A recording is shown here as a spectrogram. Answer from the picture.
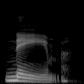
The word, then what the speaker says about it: name: We could take a word like name, N-A-M-E. That in Old English was nama, N-A-M-A, where you actually pronounce that last syllable. That last A over time became an spelled with an E, so you would have nama. And then the spelling got standardized, the final sound got lost, and we end up with a silent E at the end. Now, sometimes this worked out differently. The word meat, M-E-A-T, actually also had a final vowel at the end.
